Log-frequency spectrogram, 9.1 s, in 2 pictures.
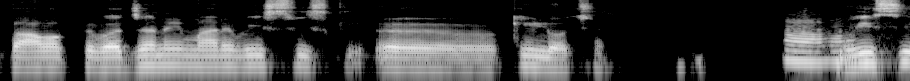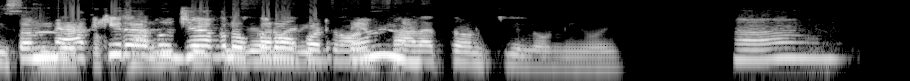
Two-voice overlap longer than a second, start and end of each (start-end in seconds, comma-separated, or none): none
